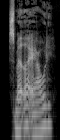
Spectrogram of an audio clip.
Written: smadderærgerlig

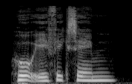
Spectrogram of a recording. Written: hf-eksamen

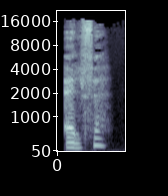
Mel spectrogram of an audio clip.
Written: alfa

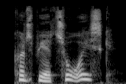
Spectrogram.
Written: konspiratorisk

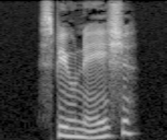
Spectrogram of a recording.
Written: SPIONAGEN

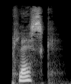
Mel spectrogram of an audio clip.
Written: PLASK

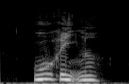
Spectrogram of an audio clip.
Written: urimet

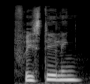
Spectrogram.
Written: fritstilling

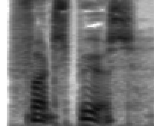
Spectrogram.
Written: fonds

